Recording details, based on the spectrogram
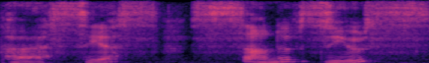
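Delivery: very slow, drawn-out hissing serpent monster voice. Narrating a story, voicing a snake-covered monster addressing Perseus, hissing. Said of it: "she hissed".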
